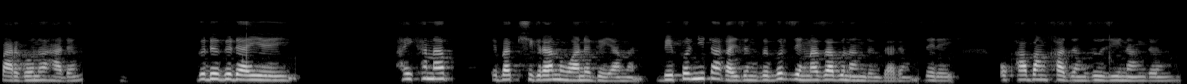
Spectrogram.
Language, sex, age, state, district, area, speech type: Bodo, female, 30-45, Assam, Kokrajhar, rural, spontaneous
